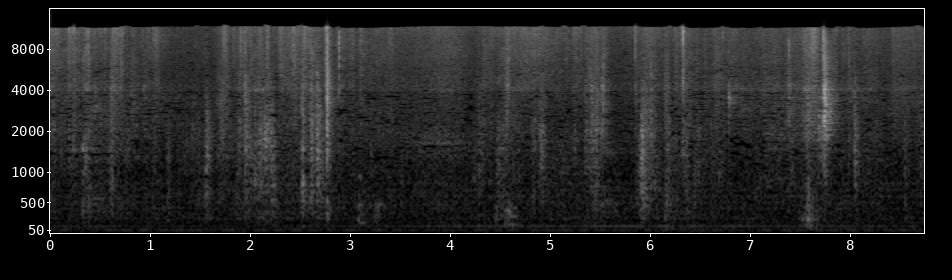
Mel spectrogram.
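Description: Scattered rustling of paper sheets and light taps of pens and hands on a table, irregular and brief, over a steady low hum of the room.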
